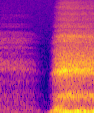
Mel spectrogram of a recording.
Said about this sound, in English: So imagine, you know, close your eyes, start with the breathing.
